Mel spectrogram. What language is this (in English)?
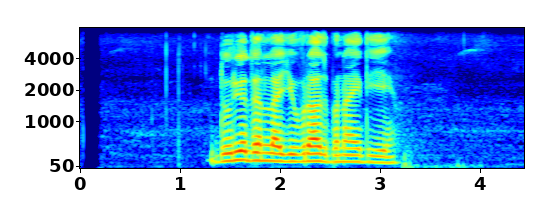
Nepali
